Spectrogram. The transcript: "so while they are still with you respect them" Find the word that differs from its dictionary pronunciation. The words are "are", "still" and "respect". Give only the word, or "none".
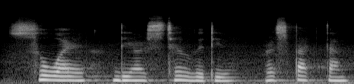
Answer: none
